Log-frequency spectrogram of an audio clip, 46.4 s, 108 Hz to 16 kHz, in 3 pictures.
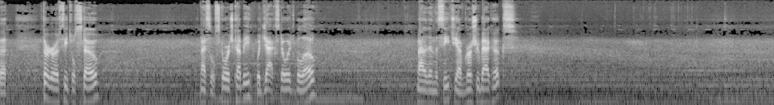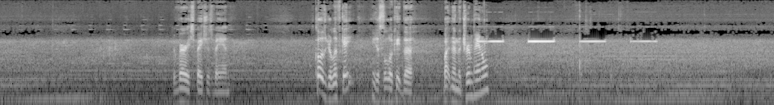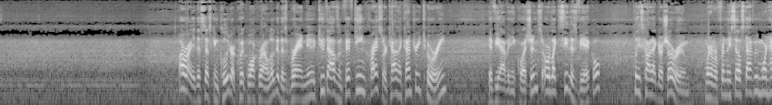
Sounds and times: Vehicle: 0.0 - 46.4
Speech: 0.8 - 2.0, 4.0 - 6.4, 8.3 - 10.4, 18.9 - 20.1, 21.8 - 23.8, 24.4 - 25.3, 34.5 - 39.9, 40.7 - 43.0, 43.6 - 46.4.

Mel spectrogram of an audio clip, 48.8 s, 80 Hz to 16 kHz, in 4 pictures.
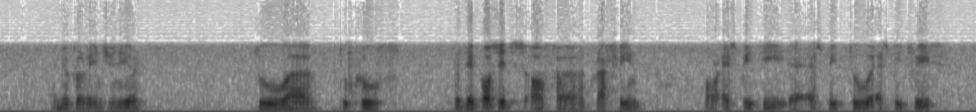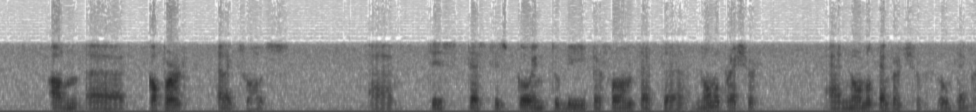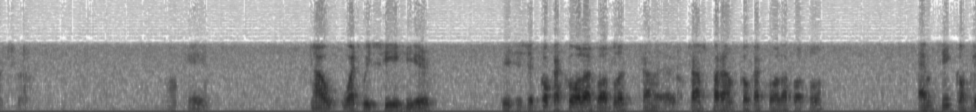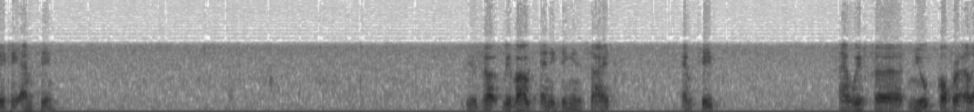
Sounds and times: Inside, small room: 0.0 - 48.7
Speech: 0.6 - 1.9, 3.2 - 5.0, 5.6 - 8.1, 8.8 - 11.8, 12.8 - 15.8, 16.8 - 21.8, 22.5 - 24.9, 26.4 - 27.1, 28.3 - 29.9, 30.7 - 34.8, 35.9 - 37.4, 42.4 - 44.4, 45.1 - 45.6, 47.1 - 48.7.

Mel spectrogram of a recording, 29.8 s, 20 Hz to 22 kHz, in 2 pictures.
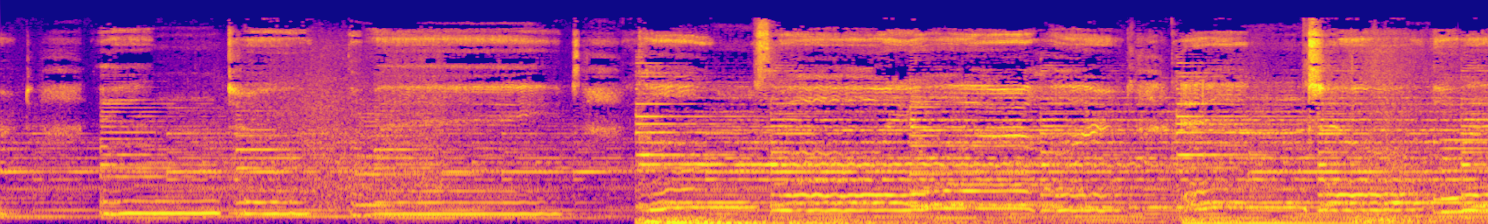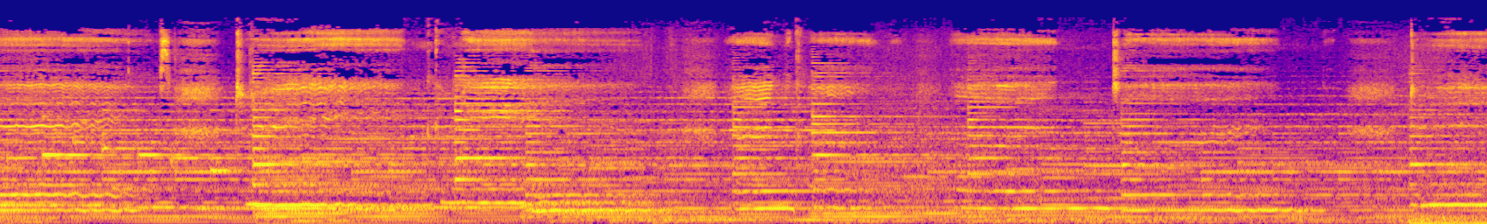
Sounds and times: Music: 0.0 - 29.7.

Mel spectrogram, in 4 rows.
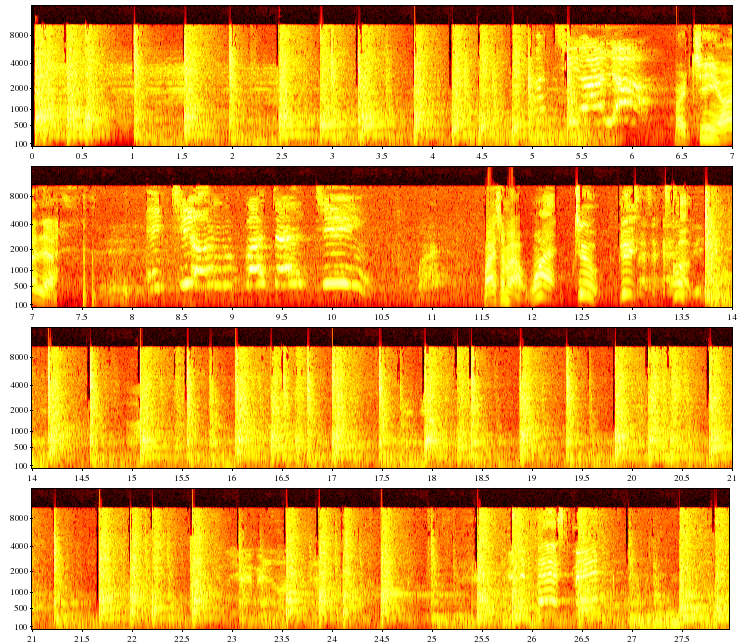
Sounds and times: Drum: 0.0 - 6.1, 13.6 - 27.9
Drum kit: 0.0 - 6.1, 13.6 - 27.9
Child speech, kid speaking: 5.0 - 6.4, 8.1 - 11.2.

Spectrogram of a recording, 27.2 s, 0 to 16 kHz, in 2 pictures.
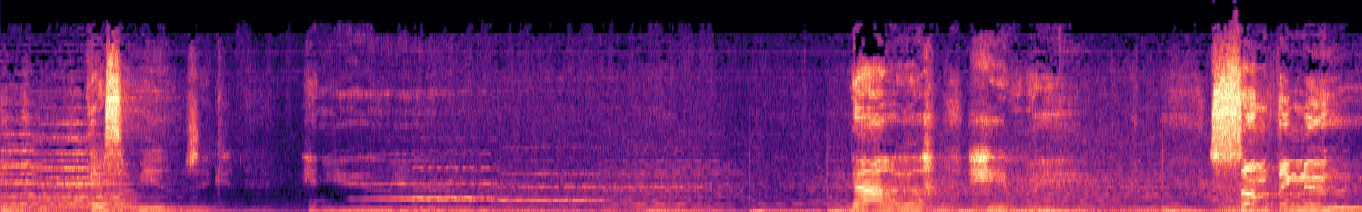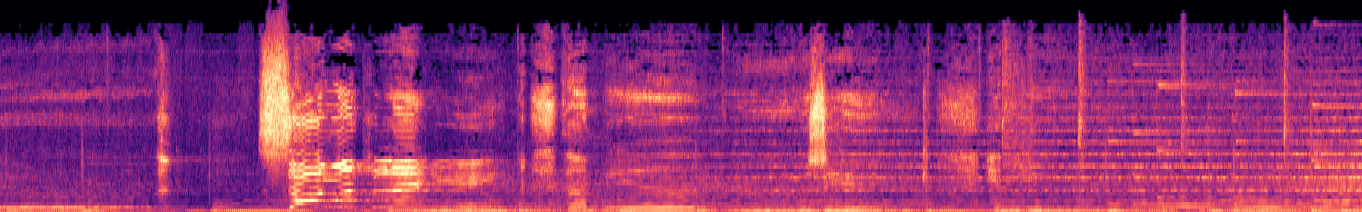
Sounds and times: Music: 0.0 - 27.2.

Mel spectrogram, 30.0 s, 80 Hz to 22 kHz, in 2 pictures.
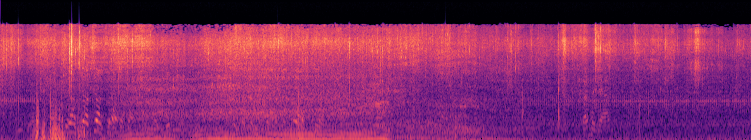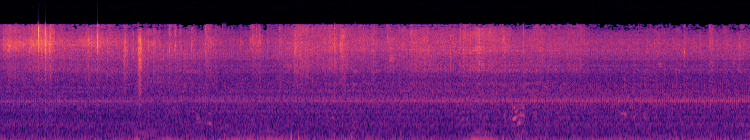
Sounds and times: Car: 0.0 - 30.0
Outside, rural or natural: 0.0 - 30.0
Speech: 0.3 - 3.7, 4.6 - 6.5, 11.6 - 12.3, 25.1 - 26.3.

